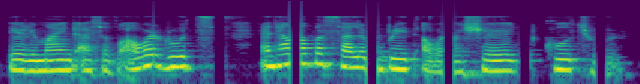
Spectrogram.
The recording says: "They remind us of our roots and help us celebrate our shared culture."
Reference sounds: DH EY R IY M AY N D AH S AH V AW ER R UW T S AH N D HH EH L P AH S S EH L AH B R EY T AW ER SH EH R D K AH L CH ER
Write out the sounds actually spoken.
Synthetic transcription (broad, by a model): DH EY R IY M AY N D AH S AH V AW ER R UW T S AH N D HH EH P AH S S EH L AH B R EY T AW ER SH EH R D K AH L CH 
